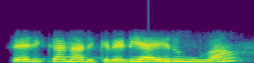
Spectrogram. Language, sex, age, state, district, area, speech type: Tamil, female, 18-30, Tamil Nadu, Nilgiris, rural, conversation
